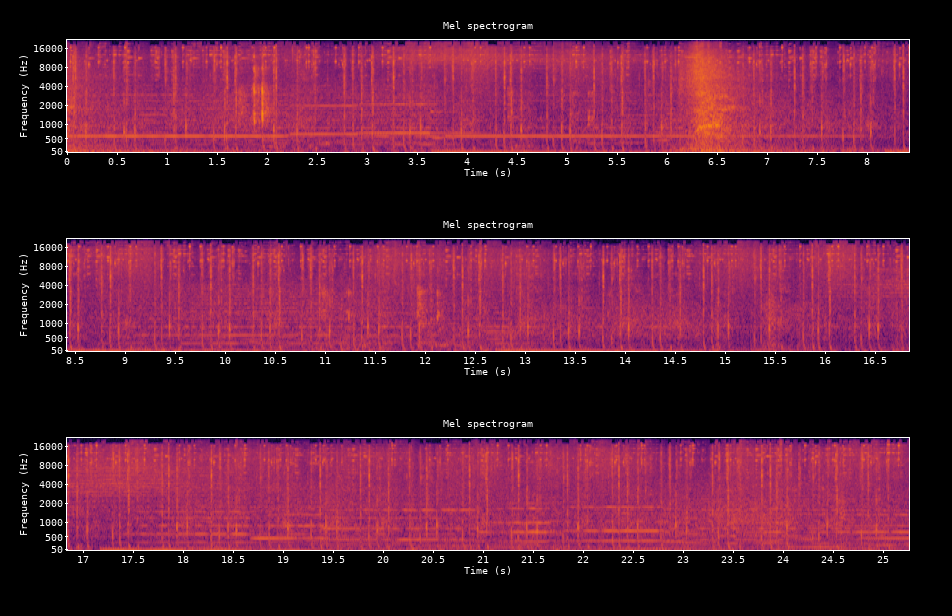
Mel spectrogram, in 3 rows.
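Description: Roach the horse gallops in The Witcher 3, giving a steady rhythmic clip-clop of hooves at a moderate distance, with a brief louder whoosh partway through and background game ambience.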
